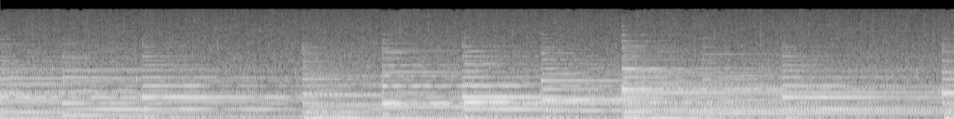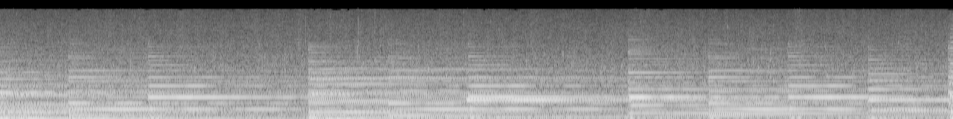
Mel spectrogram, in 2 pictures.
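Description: Slow, relaxing piano music with sustained chords that change about every two and a half seconds, over a steady hiss of rain.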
